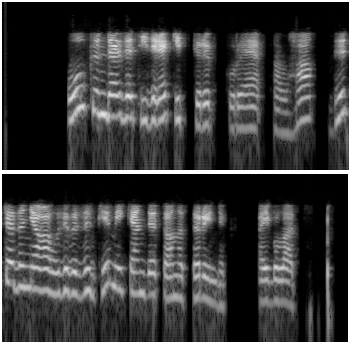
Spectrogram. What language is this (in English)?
Bashkir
